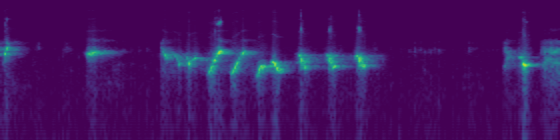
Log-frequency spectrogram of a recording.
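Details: Song of a greater green leafbird from a master recording for training songbirds: two short whistles, then a rapid sequence of slurred chips and repeated notes, silence, and a final sharp phrase.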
